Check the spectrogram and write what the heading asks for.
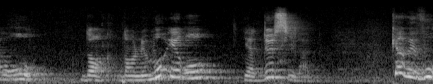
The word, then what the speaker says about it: héros: et comme le mot héros et m masculin d'accord je lui mets le très bien deuxième particularité de ce monde il ya à la fin le s muet quand ne prononce pas pourtant ce mot-là est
